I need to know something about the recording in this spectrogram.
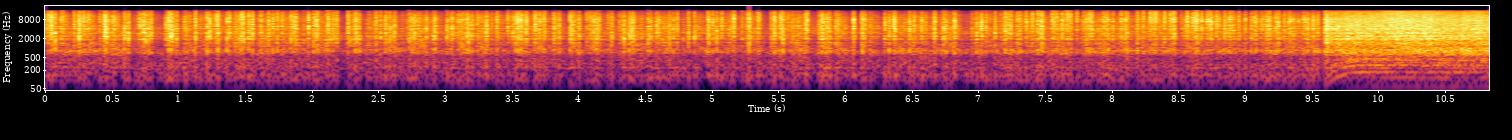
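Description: Supercharged nitromethane-burning engine of a front-engine AA/FD top fuel dragster idling loud and uneven on the starting line. About nine and a half seconds in it jumps to full throttle for the launch, the pitch rising sharply.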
